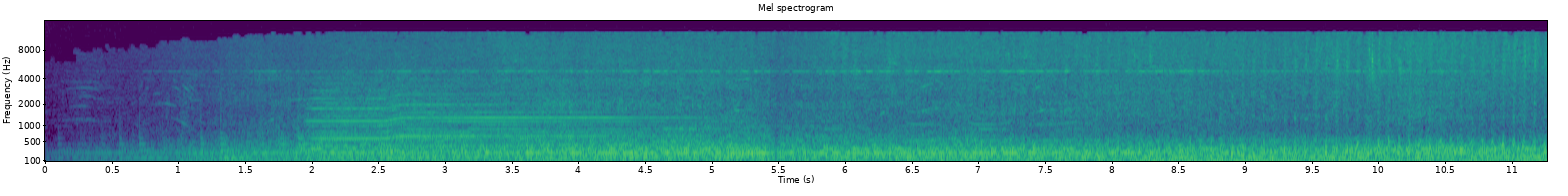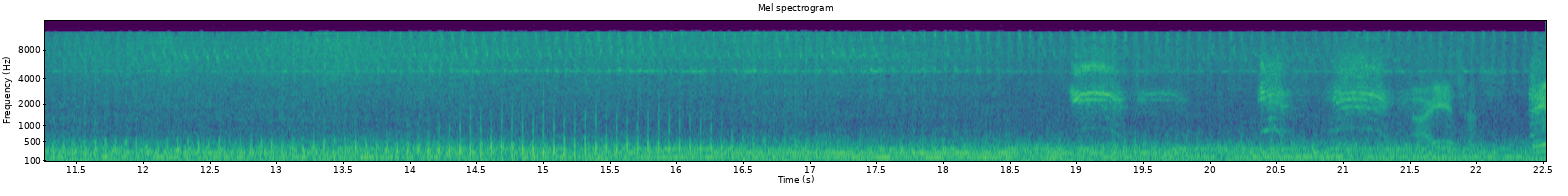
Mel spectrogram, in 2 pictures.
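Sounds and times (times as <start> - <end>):
helicopter rotor drone: 0.0 - 22.5
music intro: 1.4 - 5.6.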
